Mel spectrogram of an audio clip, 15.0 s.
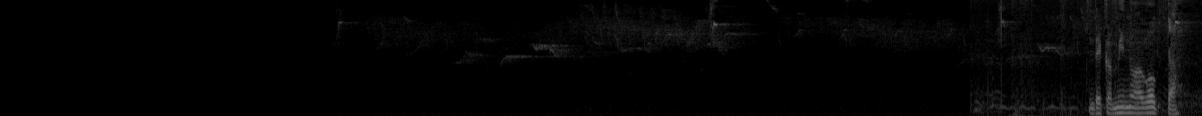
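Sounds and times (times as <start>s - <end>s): faint bird calls: 4.8s - 15.0s.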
